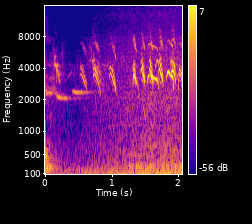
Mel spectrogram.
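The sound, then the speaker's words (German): Young chicks cheeping in a quick run of many thin, high-pitched peeps. The peeps are faint and sparse at first, then grow busier and denser toward the end. “den netten Küken. Sind die nicht niedlich?”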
